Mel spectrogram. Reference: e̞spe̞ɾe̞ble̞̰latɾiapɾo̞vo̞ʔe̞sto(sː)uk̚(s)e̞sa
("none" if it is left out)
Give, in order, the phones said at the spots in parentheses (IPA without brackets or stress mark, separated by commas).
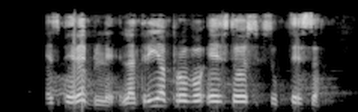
sː, t͡s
